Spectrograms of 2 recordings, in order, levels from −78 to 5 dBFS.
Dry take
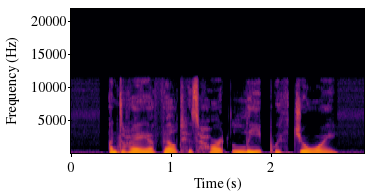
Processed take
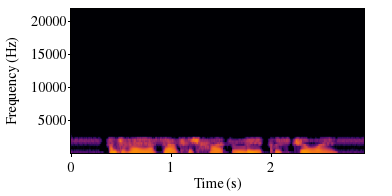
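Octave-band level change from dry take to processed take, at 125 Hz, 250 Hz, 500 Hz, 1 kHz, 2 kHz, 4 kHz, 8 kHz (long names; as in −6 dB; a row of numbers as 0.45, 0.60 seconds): −1.0 dB, −0.5 dB, 0.0 dB, 0.0 dB, +9.5 dB, below −40 dB, below −40 dB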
